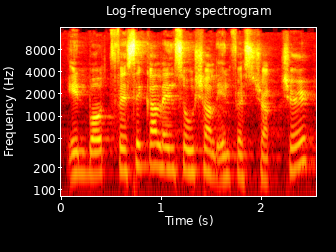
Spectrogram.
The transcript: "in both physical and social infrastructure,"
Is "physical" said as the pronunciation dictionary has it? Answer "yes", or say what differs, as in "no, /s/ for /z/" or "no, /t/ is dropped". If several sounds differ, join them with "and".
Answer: no, /s/ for /z/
